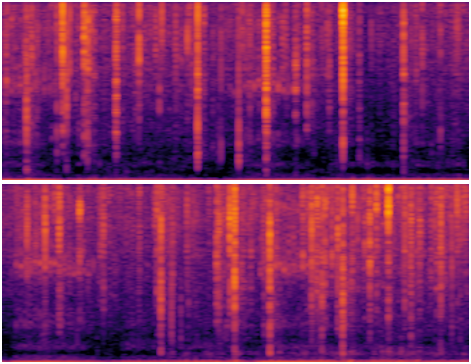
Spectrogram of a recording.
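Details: Gentle purring of a domestic cat by a crackling fire: deep, continuous rumbling that surges in breath-paced waves roughly every second and a half, with bright snaps and pops of burning wood scattered throughout.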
